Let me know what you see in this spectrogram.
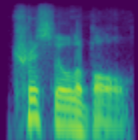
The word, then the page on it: trisyllable: American English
